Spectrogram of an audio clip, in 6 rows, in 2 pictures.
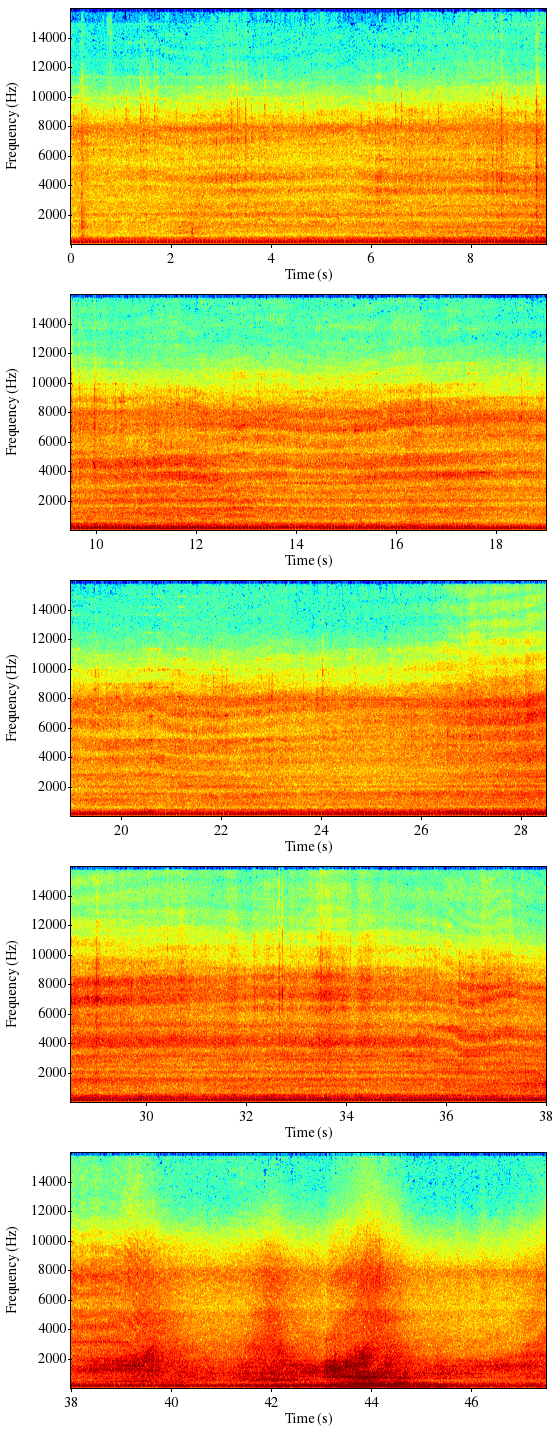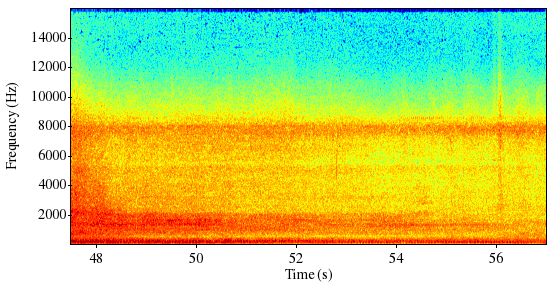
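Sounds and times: riding lawn mower engine: 0.0s - 57.0s.

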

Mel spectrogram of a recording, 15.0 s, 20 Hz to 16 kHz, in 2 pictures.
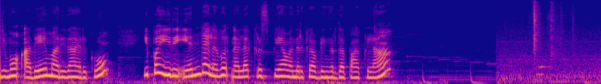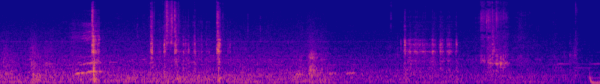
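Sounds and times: crisp cookies cracking apart: 12.6s - 14.0s.

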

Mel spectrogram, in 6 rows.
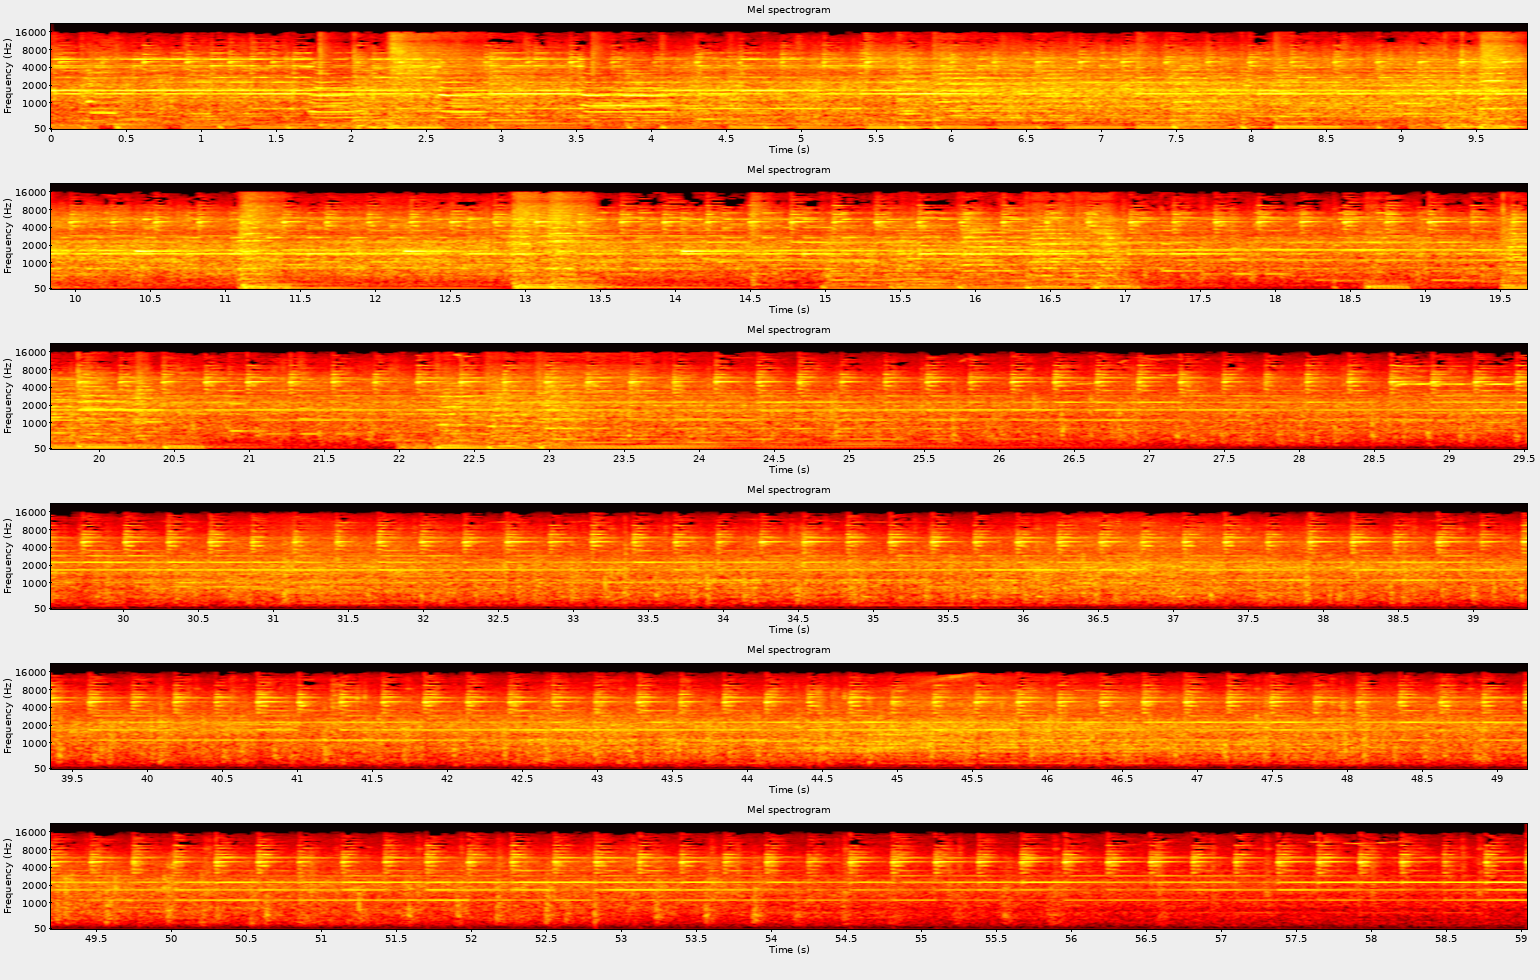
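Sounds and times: high ringing tones: 0.0s - 59.0s
train wheels rolling on rails: 0.0s - 59.0s.

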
